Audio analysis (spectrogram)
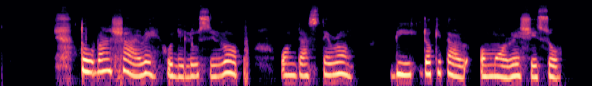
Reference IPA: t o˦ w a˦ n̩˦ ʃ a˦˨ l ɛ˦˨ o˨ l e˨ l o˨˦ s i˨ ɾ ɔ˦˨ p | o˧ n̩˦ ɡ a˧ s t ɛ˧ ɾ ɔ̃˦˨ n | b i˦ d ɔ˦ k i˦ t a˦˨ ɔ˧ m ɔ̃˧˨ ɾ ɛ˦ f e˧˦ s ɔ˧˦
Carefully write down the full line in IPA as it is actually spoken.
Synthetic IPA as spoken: t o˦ b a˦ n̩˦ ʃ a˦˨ ɾ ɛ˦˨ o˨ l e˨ l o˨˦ s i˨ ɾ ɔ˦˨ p | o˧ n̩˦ d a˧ s t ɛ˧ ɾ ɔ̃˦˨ n | b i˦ d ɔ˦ k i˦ t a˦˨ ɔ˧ m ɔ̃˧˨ ɾ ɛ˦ ʃ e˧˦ s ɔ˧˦

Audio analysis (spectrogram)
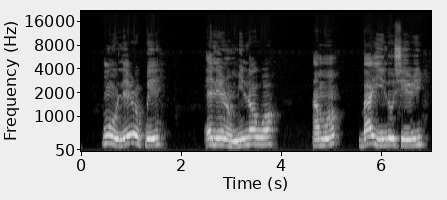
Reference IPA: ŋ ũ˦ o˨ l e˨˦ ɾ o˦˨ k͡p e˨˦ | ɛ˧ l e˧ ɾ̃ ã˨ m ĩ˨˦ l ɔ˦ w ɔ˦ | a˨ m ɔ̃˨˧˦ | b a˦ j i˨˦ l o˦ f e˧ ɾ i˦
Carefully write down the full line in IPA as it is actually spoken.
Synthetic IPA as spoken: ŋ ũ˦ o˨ l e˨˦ ɾ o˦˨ k͡p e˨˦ | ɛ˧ l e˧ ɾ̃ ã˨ m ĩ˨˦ l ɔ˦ w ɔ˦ | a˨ m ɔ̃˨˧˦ | b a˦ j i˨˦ l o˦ ʃ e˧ ɾ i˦

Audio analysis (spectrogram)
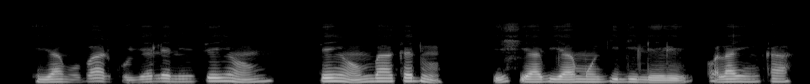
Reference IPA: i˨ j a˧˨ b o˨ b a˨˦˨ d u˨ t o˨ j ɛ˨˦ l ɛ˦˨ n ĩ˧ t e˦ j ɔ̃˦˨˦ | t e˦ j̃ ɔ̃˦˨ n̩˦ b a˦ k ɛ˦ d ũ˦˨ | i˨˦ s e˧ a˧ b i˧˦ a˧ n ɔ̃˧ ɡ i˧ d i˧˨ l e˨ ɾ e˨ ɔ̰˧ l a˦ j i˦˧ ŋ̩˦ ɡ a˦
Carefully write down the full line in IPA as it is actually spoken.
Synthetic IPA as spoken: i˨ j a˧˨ m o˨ b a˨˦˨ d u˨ k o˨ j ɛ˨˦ l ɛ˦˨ n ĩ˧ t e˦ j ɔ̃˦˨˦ | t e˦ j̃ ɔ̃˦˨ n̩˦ b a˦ k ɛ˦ d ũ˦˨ | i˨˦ ʃ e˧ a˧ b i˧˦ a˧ m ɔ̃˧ ɡ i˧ d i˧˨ l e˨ ɾ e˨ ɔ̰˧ l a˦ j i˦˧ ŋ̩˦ k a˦

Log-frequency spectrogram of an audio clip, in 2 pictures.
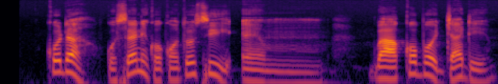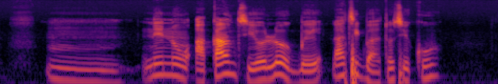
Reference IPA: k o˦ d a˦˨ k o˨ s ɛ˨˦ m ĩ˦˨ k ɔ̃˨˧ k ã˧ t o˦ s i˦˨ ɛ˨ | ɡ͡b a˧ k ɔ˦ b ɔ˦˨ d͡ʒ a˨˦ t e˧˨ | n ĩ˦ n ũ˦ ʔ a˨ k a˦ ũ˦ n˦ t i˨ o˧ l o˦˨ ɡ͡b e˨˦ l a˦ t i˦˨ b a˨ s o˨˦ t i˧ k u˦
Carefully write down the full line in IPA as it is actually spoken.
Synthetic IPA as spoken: k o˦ d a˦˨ k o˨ s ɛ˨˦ n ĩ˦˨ k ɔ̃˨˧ k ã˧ t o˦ s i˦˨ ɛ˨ | ɡ͡b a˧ k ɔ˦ b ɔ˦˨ d͡ʒ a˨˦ d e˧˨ | n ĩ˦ n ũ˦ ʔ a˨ k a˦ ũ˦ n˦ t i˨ o˧ l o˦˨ ɡ͡b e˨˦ l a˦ t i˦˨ ɡ͡b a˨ t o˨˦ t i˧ k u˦

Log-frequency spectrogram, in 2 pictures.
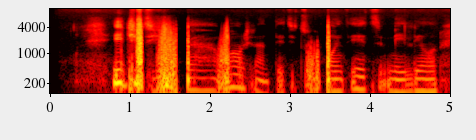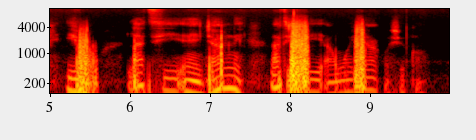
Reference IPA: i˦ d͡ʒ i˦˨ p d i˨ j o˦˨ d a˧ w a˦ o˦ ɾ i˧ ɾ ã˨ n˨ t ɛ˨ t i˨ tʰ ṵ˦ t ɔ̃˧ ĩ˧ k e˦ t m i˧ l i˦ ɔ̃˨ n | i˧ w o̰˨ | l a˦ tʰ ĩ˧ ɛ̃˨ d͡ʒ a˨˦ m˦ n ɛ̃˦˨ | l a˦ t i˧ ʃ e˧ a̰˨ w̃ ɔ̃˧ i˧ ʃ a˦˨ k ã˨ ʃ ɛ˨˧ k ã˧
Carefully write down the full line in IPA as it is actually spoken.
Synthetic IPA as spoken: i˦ d͡ʒ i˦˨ p t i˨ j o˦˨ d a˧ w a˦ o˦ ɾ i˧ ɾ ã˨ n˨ t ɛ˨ t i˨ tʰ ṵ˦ p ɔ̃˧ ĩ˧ t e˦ t m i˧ l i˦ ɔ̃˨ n | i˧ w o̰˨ | l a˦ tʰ i˧ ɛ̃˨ d͡ʒ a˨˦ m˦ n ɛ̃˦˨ | l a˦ t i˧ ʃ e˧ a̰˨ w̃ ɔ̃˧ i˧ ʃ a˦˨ k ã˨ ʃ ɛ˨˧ k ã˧

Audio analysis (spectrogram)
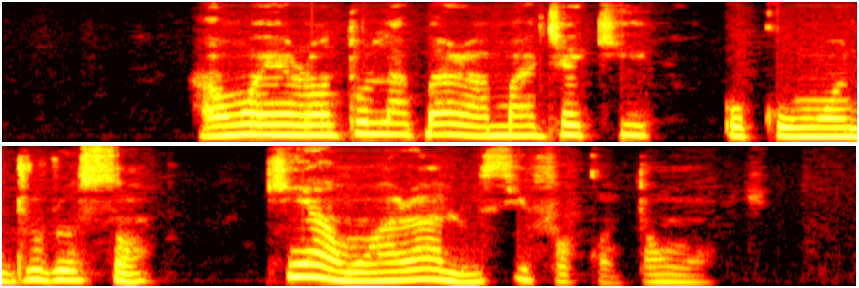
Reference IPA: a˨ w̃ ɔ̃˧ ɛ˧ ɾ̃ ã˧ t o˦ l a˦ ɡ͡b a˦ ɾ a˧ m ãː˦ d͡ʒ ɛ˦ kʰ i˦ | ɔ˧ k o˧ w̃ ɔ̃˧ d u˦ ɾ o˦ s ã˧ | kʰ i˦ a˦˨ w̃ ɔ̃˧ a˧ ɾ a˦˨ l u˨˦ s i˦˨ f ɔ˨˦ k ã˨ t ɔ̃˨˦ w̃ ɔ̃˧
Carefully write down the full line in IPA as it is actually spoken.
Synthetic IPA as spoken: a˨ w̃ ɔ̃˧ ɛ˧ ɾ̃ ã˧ t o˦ l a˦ ɡ͡b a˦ ɾ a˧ m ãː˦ d͡ʒ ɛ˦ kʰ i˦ | o˧ k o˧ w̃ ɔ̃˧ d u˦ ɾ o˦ s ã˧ | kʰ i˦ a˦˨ w̃ ɔ̃˧ a˧ ɾ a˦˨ l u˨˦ s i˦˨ f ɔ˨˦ k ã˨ t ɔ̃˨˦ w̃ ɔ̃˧

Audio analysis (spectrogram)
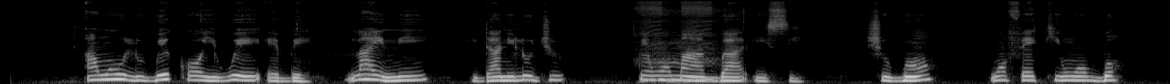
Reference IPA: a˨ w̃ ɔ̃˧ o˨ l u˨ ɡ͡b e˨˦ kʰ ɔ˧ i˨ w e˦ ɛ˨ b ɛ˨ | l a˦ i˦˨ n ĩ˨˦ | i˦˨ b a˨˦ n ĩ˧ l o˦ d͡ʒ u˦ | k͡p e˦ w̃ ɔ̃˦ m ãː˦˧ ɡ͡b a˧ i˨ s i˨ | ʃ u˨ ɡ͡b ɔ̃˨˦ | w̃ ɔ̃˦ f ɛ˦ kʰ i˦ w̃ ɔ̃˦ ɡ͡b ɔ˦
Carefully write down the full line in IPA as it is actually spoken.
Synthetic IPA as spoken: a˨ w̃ ɔ̃˧ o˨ l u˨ ɡ͡b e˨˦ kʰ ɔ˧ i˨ w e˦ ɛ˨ b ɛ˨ | l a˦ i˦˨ n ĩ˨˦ | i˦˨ d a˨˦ n ĩ˧ l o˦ d͡ʒ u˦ | k͡p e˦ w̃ ɔ̃˦ m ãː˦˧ ɡ͡b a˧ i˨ s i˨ | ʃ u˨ ɡ͡b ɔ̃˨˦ | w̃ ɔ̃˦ f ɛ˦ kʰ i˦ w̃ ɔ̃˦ ɡ͡b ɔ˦

